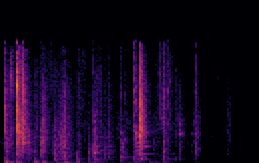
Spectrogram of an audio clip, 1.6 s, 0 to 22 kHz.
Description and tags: Recording of a variety of pieces of wood falling onto other pieces of wood. This one is a bit longer (moderate duration) and more complex than some of the others in this pack. Was originally recorded for smashing sound effects for a radio theater play. Cannot remember the mic used, perhaps SM-58, or a small diaphragm condenser; but it probably went through a Sytek pre into a Gadget Labs Wav824 interface.
clean, crash, debris, wood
